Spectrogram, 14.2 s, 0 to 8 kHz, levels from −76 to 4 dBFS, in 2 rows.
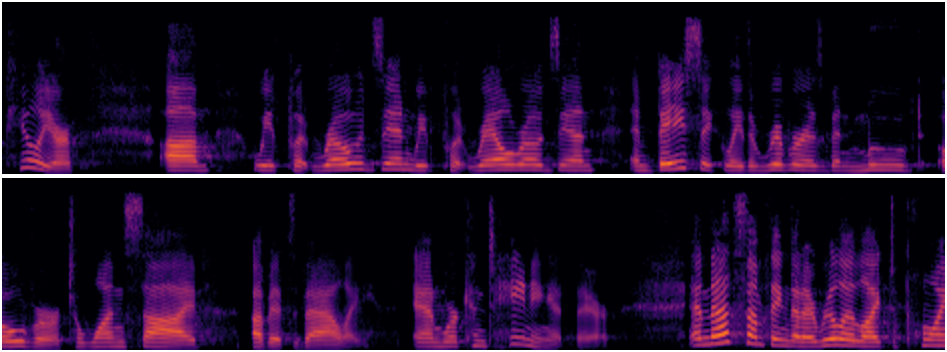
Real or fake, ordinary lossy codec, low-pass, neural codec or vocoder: fake; MP3, 48 kbps; 7.2 kHz; codec, 16 kHz, 8 kbps, FunCodec, trained on LibriTTS, 25 frames a second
